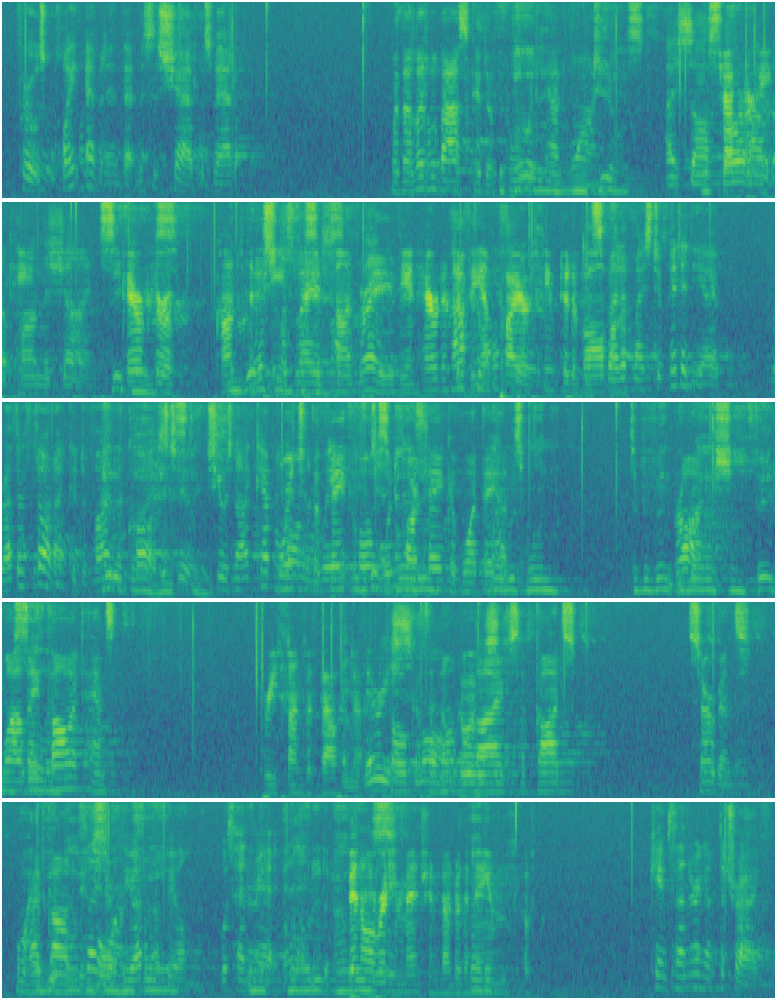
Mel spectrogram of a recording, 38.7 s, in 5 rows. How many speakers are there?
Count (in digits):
5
